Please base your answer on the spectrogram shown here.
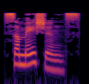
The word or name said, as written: summations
